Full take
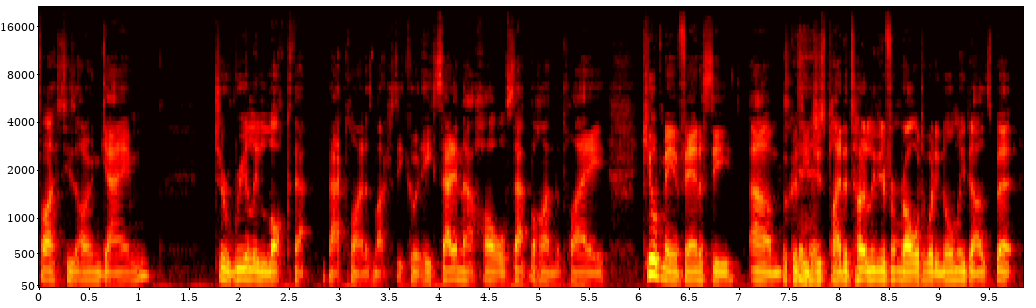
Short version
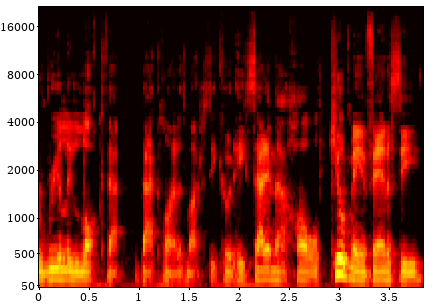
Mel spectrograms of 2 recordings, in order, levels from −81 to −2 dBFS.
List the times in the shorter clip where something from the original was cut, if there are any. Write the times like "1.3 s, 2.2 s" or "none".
2.8 s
